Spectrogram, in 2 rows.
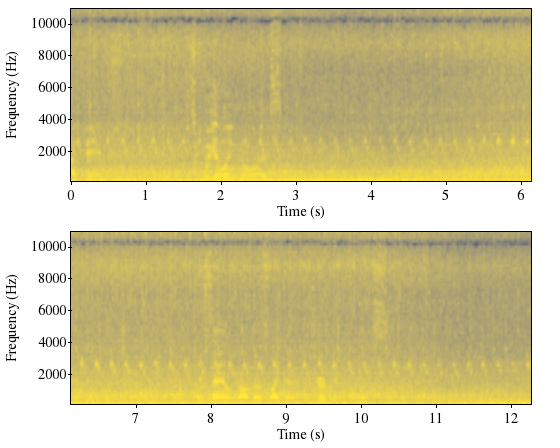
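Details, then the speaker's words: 2015 GMC Denali L86 6.2L V8 with displacement on demand, 114,000 miles, noise began intermittently around 110,000 and is worsening: steady idle with a faint, regular high-pitched tick and squeak that changes with rpm, from a failed roller lifter. "A bad lifter noise is gonna sound kind of like a high-pitched squeak. So we're going to start it up and we're going to listen to it. It also will change with the engine RPM as it changes."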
